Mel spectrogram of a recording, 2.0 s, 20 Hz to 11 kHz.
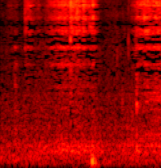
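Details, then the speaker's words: Home brewery frame (Khmelnitsa, 37 L) shaken by hand: faint tinny rattling in two short bursts as leftover rivet debris rolls inside the hollow frame tubes; loose debris rattle, harmless. "Здесь эти трубки полые, и внутри болтыхаются остатки вот этих вот"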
